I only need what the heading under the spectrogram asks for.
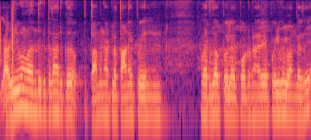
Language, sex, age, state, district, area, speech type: Tamil, male, 30-45, Tamil Nadu, Cuddalore, rural, spontaneous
